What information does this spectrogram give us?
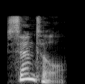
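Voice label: "cental", British English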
